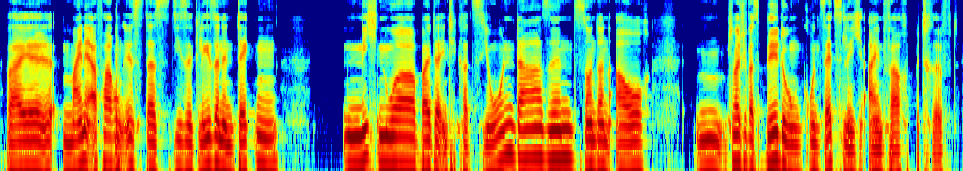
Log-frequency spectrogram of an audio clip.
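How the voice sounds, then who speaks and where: A man's voice: mid-range voice, slow, a little mellow. Thoughtful man explaining at length. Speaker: language teacher. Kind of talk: panel discussion.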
